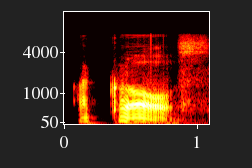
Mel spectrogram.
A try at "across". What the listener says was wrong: Don't move your tongue. Keep your tongue as low as possible.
